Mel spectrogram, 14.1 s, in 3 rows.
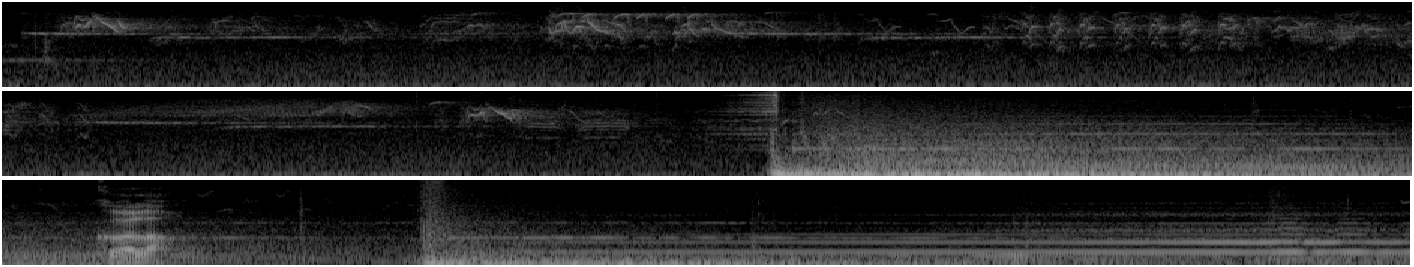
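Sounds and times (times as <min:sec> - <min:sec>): birds chirping and calling: 0:00.0 - 0:07.3, 0:08.8 - 0:14.0
faint outdoor ambience: 0:00.0 - 0:14.0
whistled bird notes: 0:08.7 - 0:14.0.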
